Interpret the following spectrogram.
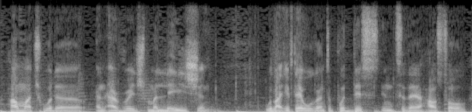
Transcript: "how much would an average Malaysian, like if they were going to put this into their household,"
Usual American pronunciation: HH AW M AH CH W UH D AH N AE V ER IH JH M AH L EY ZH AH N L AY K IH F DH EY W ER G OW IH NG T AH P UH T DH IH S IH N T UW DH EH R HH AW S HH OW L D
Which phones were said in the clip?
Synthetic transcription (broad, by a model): HH AW M AH CH W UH D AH N AE V ER IH JH M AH L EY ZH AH N L AY K IH F DH EY W ER G OW IH NG T AH P UH T DH IH S IH N T UW DH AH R HH AW S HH OW L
